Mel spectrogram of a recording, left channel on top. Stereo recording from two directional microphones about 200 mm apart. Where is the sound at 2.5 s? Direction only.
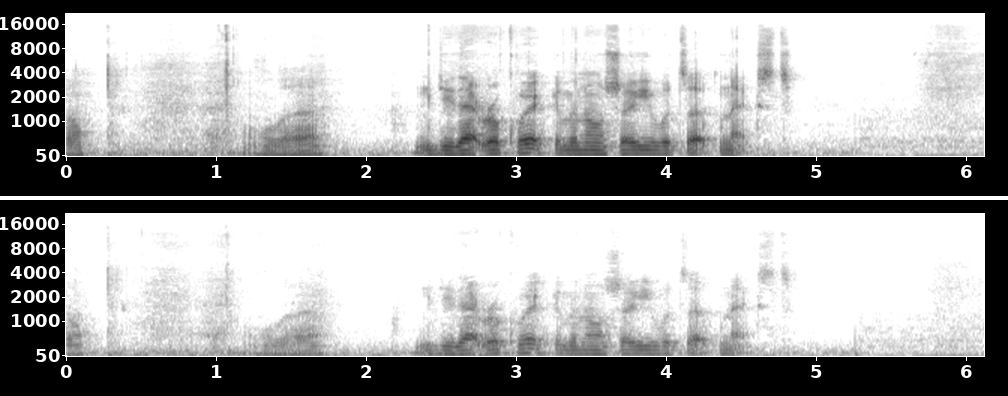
50° left (ahead or behind).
